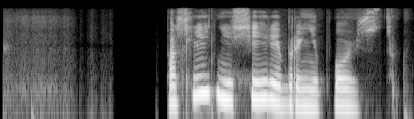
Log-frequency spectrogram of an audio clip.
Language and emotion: Russian, sad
